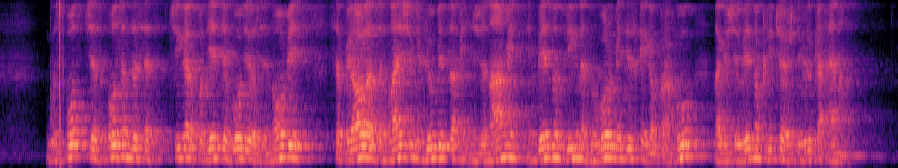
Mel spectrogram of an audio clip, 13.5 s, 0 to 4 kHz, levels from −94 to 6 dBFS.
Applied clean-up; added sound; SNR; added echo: none; Crack; 15 dB; reverberation time 0.9 s.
